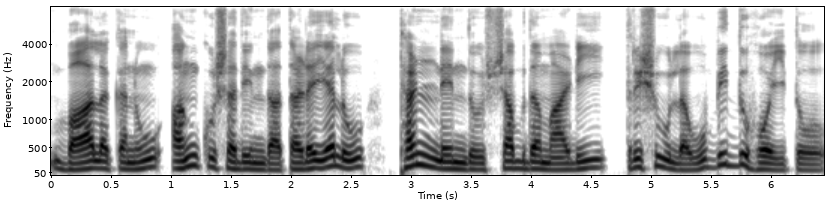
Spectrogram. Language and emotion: Kannada, neutral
